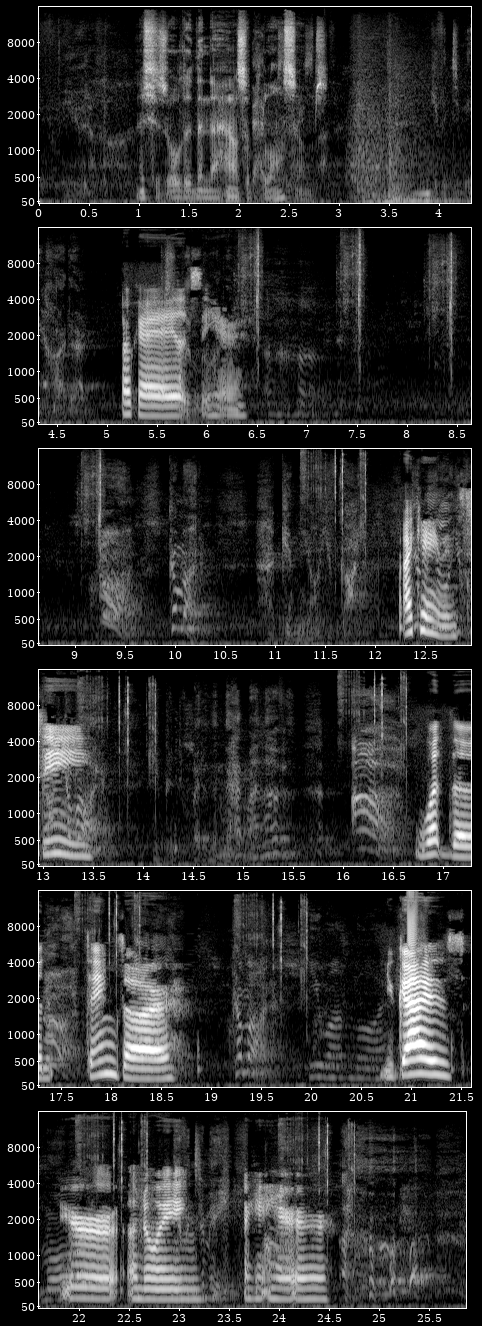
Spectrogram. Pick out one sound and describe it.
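A young woman speaks into a microphone close by.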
